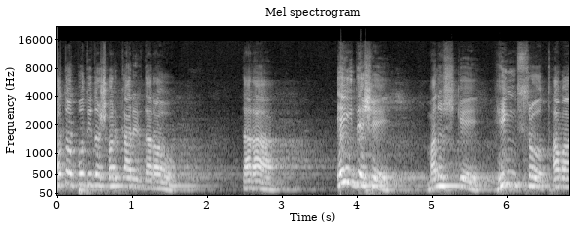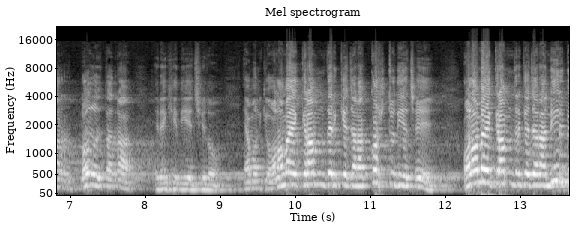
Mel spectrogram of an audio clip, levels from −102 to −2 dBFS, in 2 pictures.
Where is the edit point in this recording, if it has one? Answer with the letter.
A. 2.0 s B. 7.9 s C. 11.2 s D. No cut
D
